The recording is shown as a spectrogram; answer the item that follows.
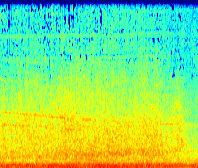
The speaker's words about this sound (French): L'avion décolle.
